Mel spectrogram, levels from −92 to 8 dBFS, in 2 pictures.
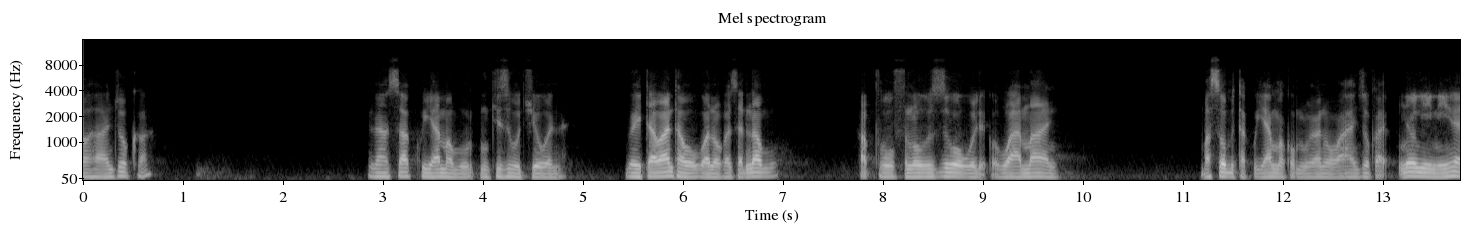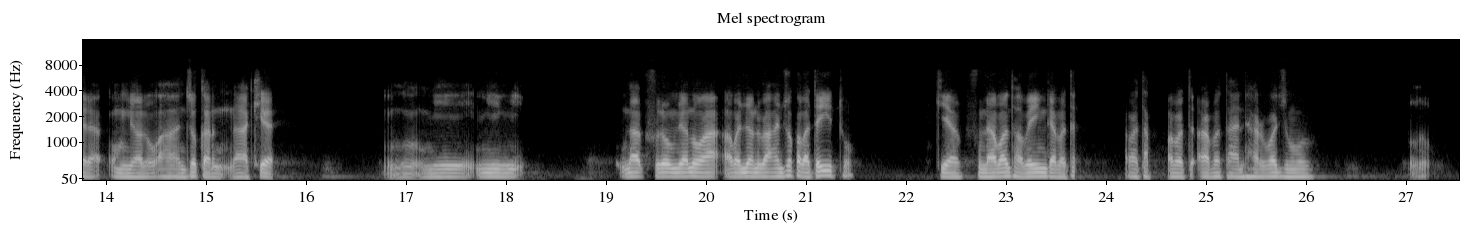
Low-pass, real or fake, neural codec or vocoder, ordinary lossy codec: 7.2 kHz; fake; codec, 16 kHz, 2 kbps, FunCodec, trained on Chinese and English, 25 frames a second; Opus, 32 kbps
